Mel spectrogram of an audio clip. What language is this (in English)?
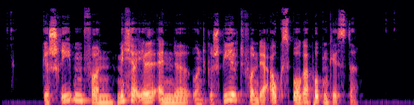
German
